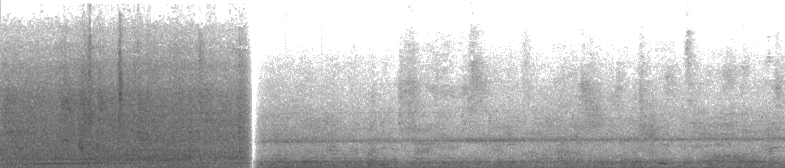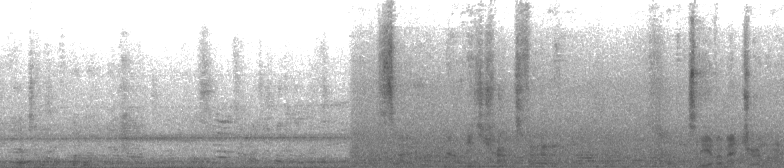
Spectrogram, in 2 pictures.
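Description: Metro train in a Kunming subway station, a loud steady rumble and roar with a sustained whine through the middle, then clattering as the noise shifts, with a voice talking over it.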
